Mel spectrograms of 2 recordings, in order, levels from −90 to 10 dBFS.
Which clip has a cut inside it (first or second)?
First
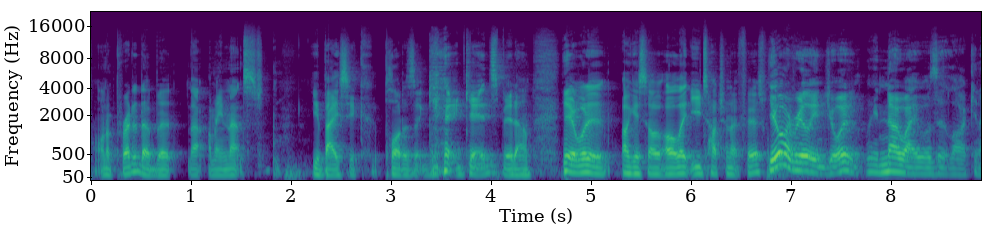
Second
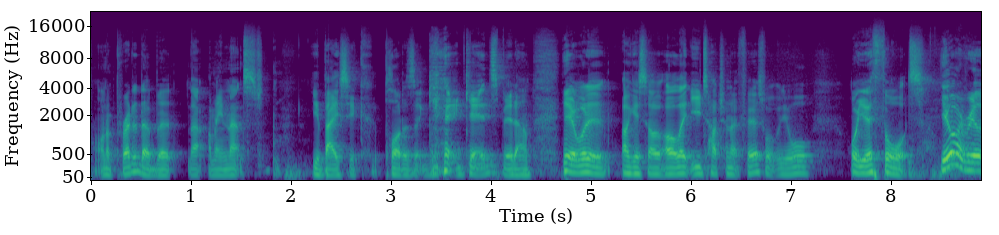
first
